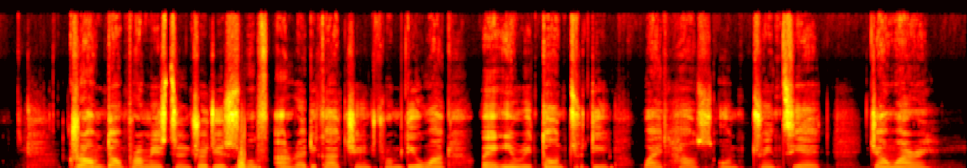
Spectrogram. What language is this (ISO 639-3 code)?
pcm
